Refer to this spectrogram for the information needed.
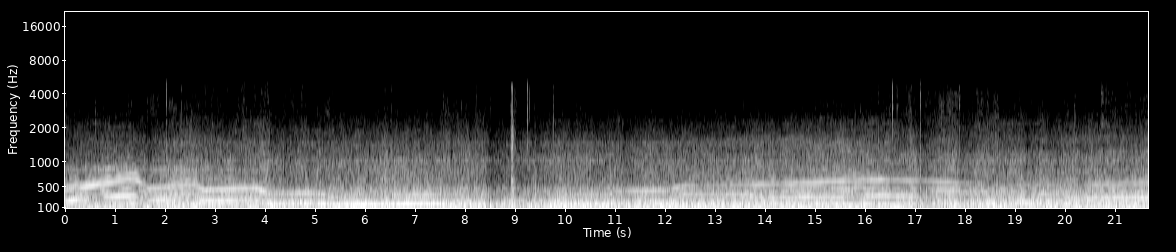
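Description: A 2022 Toyota GR Supra sports car engine revs hard and accelerates through several gears, its loud roar rising in pitch, dropping at each shift, then climbing again, with no talking.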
